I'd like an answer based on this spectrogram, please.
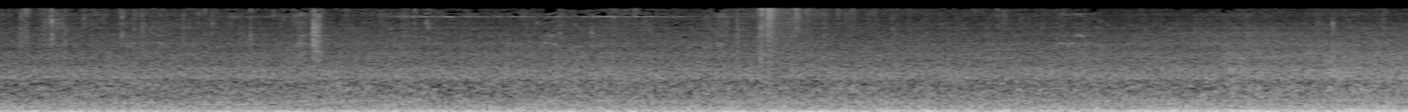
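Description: City street ambience dominated by a steady low rumble of road traffic, with two faint clicks about one and a half and four seconds in.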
